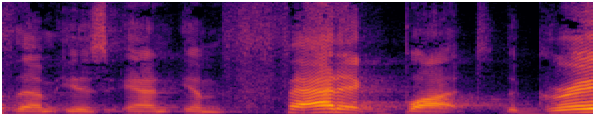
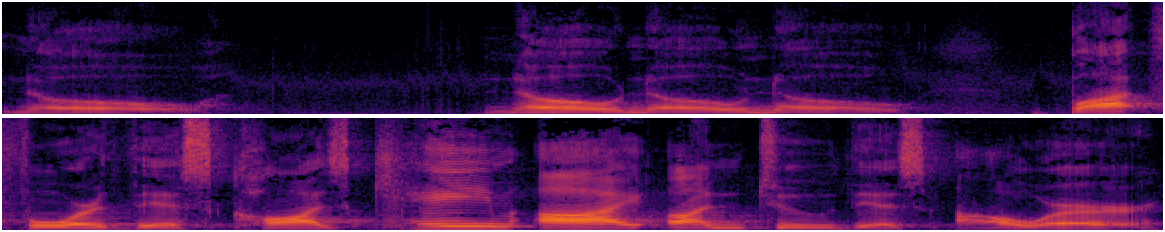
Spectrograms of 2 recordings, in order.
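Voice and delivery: soft, slow, much lower settled answer; quiet resolve; 7 semitones lower, 8 dB quieter, much slower than usual. Acted. Preacher voicing Jesus, hushed and resolved after pleading. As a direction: let the plea die into hushed acceptance.

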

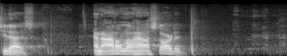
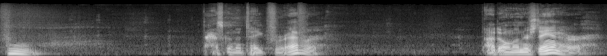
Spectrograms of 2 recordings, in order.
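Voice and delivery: low, soft, defeated husband; weary husband; 7 semitones lower, 6 dB quieter than usual. Retold or imitated. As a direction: sigh it out like a tired husband. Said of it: "there's men in here going".

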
